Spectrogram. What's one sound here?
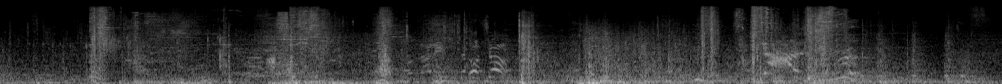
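Swords clash and strike.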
